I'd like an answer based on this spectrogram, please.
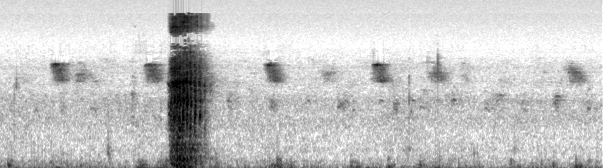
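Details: Male Friesian horse making funny sounds together with a companion horse: one loud, breathy, noisy burst lasting about half a second, like a forceful snort, rising over a steady low rumble of outdoor background noise.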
